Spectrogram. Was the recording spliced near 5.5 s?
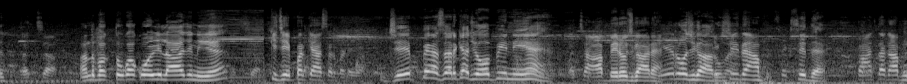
no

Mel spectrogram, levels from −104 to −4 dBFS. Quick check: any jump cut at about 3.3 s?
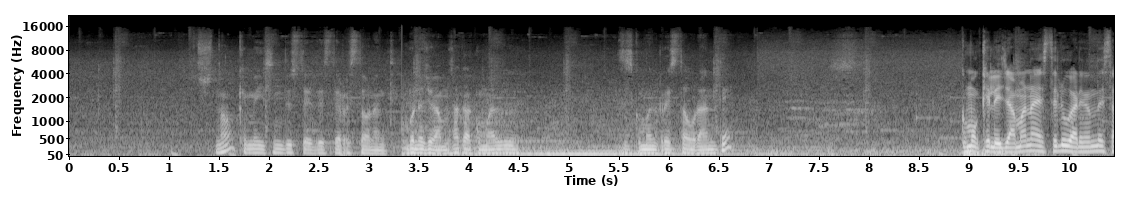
yes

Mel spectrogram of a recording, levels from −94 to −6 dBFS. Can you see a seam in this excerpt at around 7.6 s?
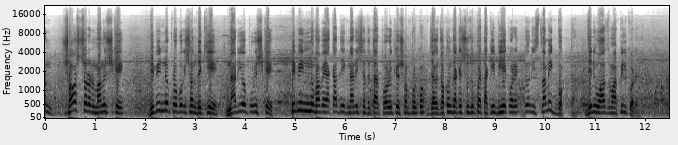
yes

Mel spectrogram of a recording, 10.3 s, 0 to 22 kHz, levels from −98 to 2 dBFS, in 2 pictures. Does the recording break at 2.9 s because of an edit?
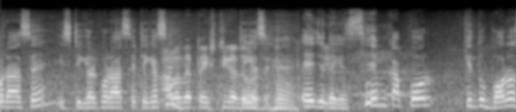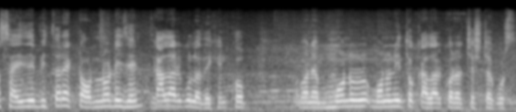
yes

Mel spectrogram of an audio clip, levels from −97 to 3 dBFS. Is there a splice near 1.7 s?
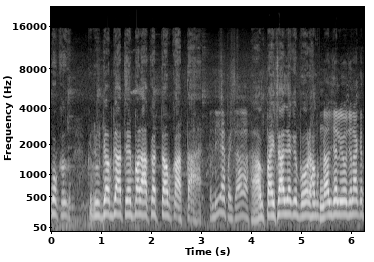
no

